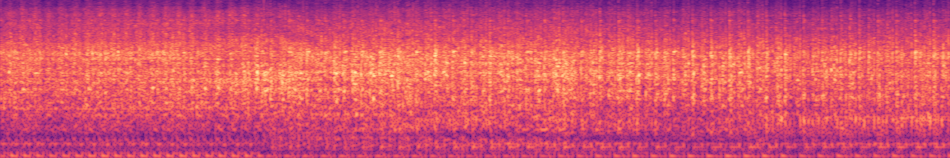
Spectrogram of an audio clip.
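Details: Diesel engine started after fixing water leaking into the oil: quick, steady single-cylinder thump, even beat, runs smoothly with no miss or knock.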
